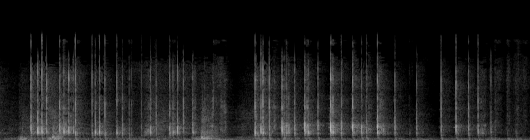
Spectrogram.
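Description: A medium-sized, dark blue plastic Axe shower gel bottle, hollow with contents inside, is held in the hands and tapped and scratched with fingertips and short nails. The result is quick, dry plastic clicks and scratches with bright upper tones, coming in rapid irregular bursts with a short pause near the middle.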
